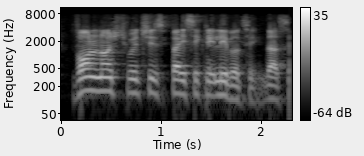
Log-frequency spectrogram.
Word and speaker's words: Wolność: with pronunciation which means that that's v we don't have v letter in alphabet is v von neusch which is basically liberty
